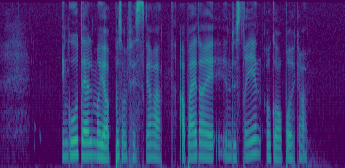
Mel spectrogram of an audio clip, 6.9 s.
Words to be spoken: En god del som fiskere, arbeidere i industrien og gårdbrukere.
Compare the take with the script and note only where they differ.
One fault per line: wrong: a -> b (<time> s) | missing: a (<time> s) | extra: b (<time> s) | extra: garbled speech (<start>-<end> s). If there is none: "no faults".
extra: må jobbe (1.9 s)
